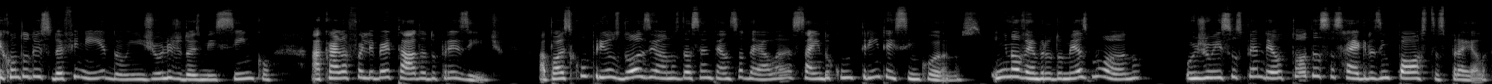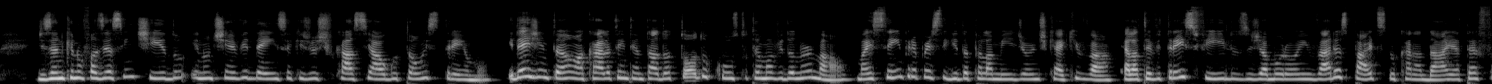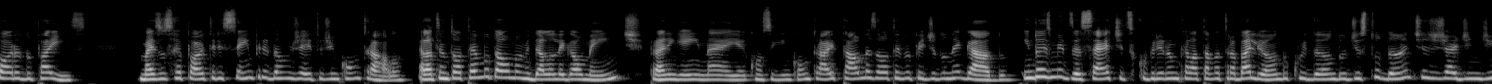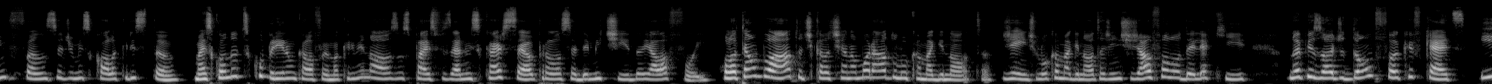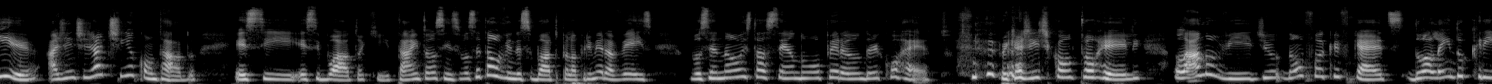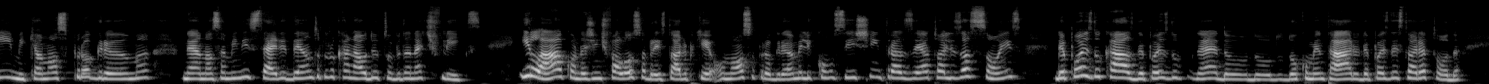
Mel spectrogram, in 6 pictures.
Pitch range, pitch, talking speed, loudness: 240-300 Hz, 270 Hz, 190 wpm, -24 LUFS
